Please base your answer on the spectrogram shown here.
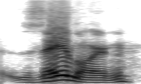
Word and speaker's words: Xalorn: I said Caladrel is the Autumn Queen, and Zaylorn. Zaylorn. Wow. That was... Zaylorn? I ain't never heard that. Xalorn. I wrote a Z. That way I'd pronounce it right.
